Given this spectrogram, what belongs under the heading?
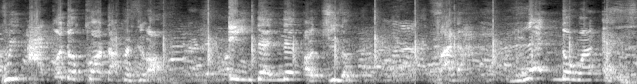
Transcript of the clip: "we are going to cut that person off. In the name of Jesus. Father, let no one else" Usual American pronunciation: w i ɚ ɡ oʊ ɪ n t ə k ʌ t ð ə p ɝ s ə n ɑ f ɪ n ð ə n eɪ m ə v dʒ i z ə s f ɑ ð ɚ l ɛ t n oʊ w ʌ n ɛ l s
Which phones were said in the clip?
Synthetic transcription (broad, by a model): w i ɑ ɡ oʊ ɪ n t ə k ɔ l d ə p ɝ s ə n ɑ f ɪ n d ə n eɪ m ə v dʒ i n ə f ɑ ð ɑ l ɛ t n oʊ w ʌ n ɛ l s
